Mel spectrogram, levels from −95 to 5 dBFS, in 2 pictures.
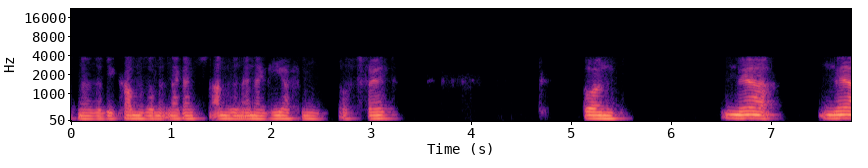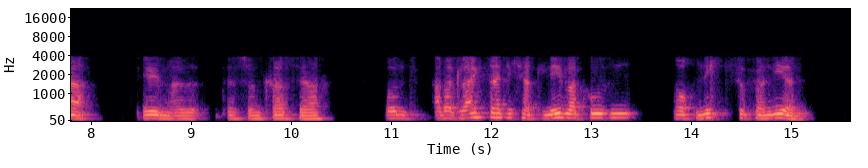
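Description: From start to finish the speech carries G.729 codec damage, and it's plainly audible. Everything is rebuilt from a filter, a pitch predictor and a few pulses per frame, which fits 8 kbit/s G.729A. It sounds rough and slightly synthetic, with nothing above 3.8 kHz.

From 10.72 to 12.04 s there's channel delay (comb filtering). One channel arrives around 5 ms late and gets summed with the other, so shared content cancels at evenly spaced notches starting near 100 Hz. That stretch turns hollow and phasey.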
